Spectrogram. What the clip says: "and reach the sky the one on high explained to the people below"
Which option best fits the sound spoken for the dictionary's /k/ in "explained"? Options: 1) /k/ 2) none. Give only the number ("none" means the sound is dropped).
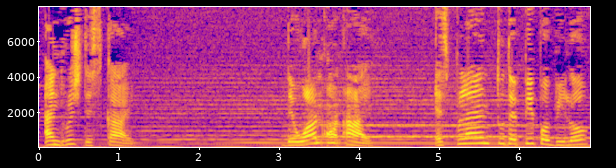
2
